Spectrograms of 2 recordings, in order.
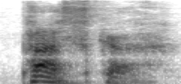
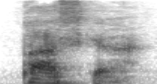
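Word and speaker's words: Πάσχα: And on the flip side, in the Greek, which is New Testament, it's Pascha. Pascha.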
